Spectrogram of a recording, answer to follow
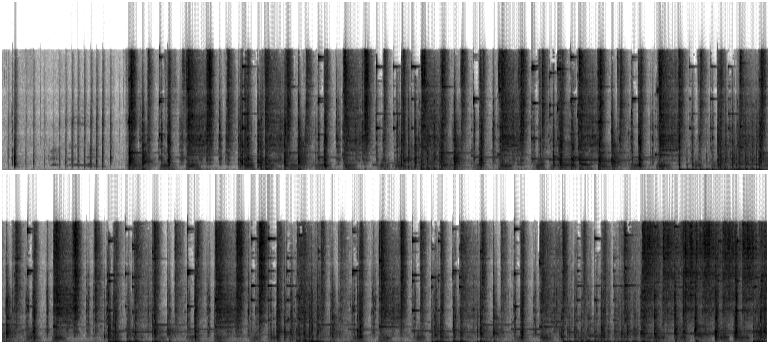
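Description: Marching drumline and front ensemble playing: mallet keyboards ringing over snare and bass drums. The playing starts about two and a half seconds in and builds, with heavy low drum hits coming in from about halfway.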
